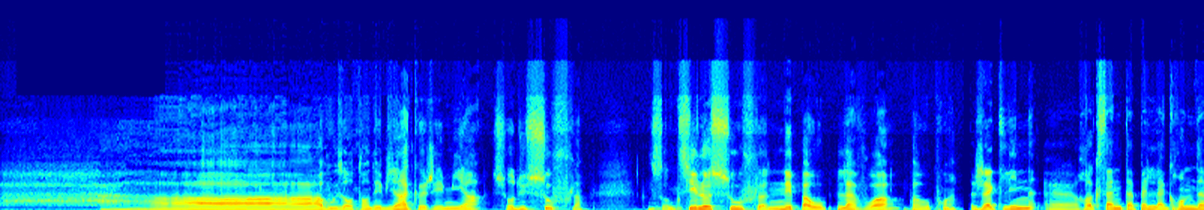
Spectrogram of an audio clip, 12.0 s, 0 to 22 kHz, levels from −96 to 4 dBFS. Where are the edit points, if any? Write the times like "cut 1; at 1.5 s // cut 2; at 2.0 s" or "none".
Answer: cut 1; at 4.8 s // cut 2; at 8.3 s // cut 3; at 9.0 s // cut 4; at 9.6 s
